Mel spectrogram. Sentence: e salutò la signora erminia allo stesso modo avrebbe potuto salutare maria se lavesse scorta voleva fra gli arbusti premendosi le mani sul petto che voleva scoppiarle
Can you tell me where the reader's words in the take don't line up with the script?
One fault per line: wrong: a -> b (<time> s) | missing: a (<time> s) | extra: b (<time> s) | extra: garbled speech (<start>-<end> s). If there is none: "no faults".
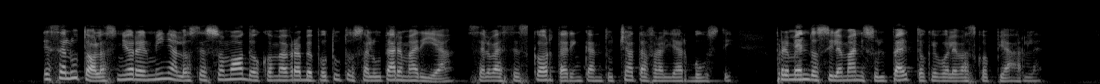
extra: come (2.6 s)
wrong: voleva -> rincantucciata (5.7 s)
